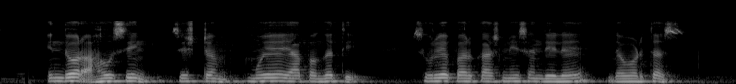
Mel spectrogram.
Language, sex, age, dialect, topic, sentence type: Marathi, male, 25-30, Northern Konkan, agriculture, statement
